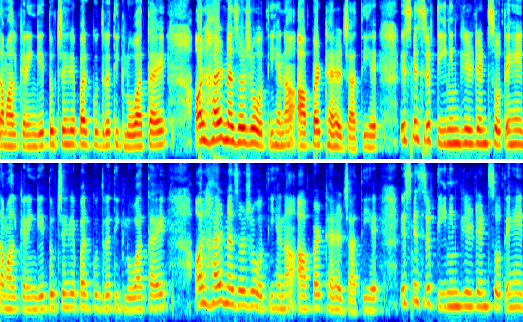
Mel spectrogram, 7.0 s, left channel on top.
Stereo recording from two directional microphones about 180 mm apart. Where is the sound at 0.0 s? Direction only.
30° left (ahead or behind).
